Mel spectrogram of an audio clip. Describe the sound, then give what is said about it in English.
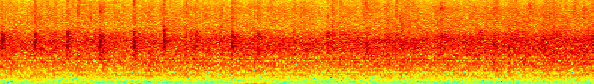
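A large concert hall audience applauds the guest leader of the BBC Symphony Orchestra, Elise Bortness: a dense wash of many hands clapping with scattered sharper claps, sustained at an even level for the whole stretch with no voices. “That applause is for the guest leader of the BBC Symphony Orchestra tonight, Elise Bortness.”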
